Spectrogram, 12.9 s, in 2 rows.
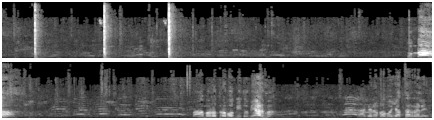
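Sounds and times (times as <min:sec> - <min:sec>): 
metal knocker striking a procession float: 0:00.5 - 0:00.8, 0:01.5 - 0:01.9, 0:02.5 - 0:02.8
speech: 0:09.6 - 0:10.7, 0:11.9 - 0:12.9.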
